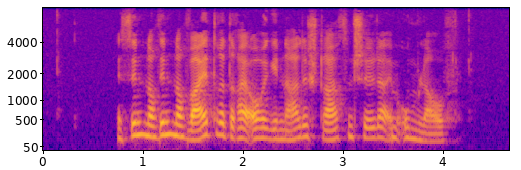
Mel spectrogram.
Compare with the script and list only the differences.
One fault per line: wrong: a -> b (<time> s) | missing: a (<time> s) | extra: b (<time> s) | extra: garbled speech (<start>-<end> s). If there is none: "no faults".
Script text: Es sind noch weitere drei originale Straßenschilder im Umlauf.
extra: sind noch (1.2 s)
